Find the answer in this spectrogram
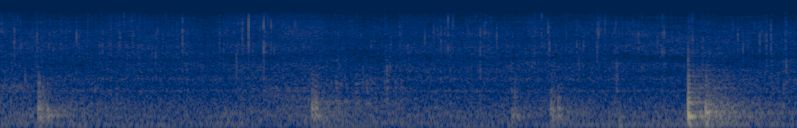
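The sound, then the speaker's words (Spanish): Potatoes and carrot frying in oil for a lentil stew: a faint, steady sizzle with a few brief, louder bursts of crackle and stirring scattered through it. No voices. “Vamos a añadir las patatas y la zanahoria.”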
